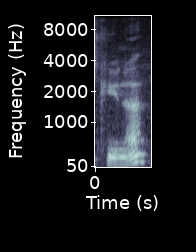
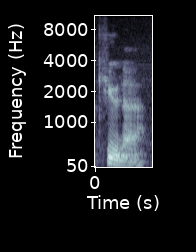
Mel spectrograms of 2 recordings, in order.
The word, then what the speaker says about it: Kühne: people pronounce it is it's like tuna with a K so that's the easiest way of pronouncing Cuna yeah well there's a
